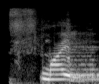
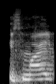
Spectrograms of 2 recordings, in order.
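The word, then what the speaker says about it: smile: और कई बार और इसे बोलेंगे हम स्माइल स्माइल स्माइल तो कई बार क्या करते हैं स्टूडेंट गलती कर देते हैं इसे ऐसे प्रोनाउंस कर देते हैं स्कूल और इसे स्माइल प्रोनाउंस कर देते हैं जो गलत है ठीक है गाइस इसे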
